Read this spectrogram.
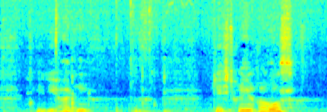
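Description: A screwdriver scrapes and clicks against metal.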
